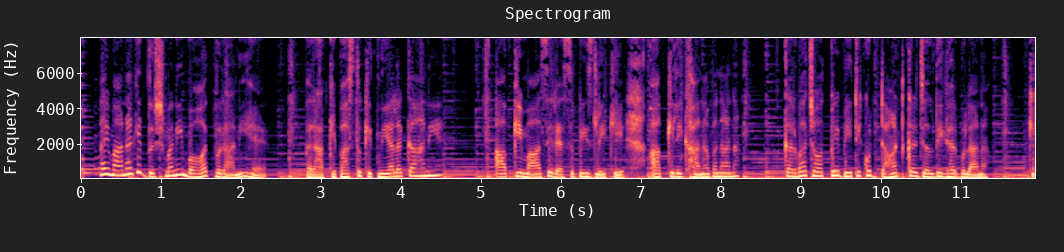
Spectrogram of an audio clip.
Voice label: Female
